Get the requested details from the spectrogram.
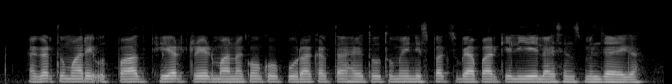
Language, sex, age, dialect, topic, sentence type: Hindi, male, 56-60, Garhwali, banking, statement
